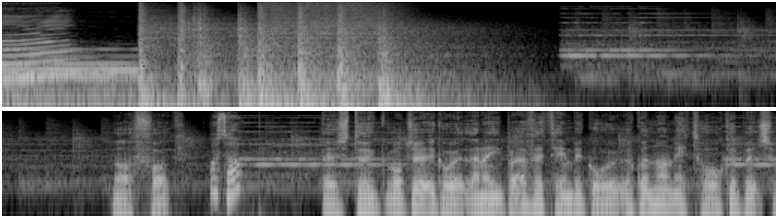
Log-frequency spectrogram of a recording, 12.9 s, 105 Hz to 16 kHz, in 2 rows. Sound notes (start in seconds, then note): 4.6 phone rings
